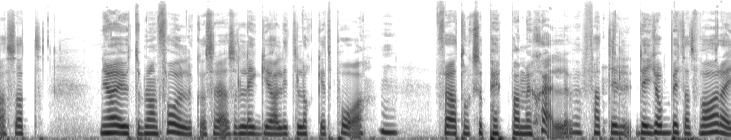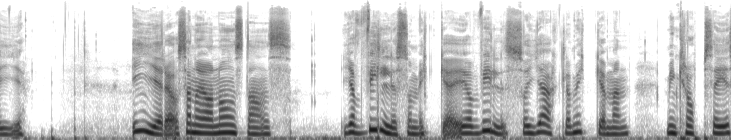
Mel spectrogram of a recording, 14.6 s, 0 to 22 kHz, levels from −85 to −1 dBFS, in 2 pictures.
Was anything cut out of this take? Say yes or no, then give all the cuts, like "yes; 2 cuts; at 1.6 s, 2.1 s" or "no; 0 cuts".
no; 0 cuts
